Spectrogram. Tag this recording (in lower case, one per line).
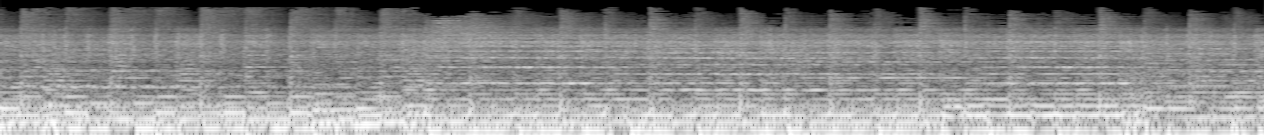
music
